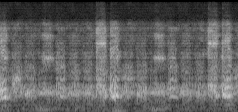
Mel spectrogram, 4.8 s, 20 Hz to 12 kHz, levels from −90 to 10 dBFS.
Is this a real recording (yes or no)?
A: no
